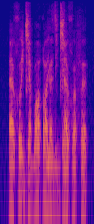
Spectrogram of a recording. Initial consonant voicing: voiceless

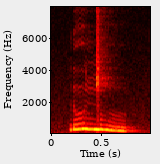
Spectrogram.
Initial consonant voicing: voiced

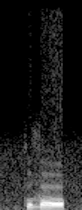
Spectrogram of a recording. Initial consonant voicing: voiceless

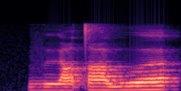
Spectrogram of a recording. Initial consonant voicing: voiced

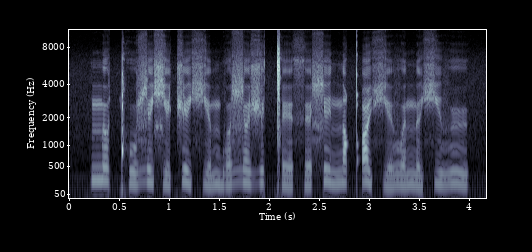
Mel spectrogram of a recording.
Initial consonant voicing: voiced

